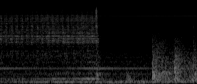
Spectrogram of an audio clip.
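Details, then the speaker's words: 2004 Chevy Tahoe 5.3 flex-fuel (VIN Z), fuel pressure gauge fitted, pump relay reinstalled, key turned on. A faint, even hum for about a second that then cuts off cleanly: a normal fuel pump prime. "I'm going to put the fuel pump relay back in so turn the key on turn the key on"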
